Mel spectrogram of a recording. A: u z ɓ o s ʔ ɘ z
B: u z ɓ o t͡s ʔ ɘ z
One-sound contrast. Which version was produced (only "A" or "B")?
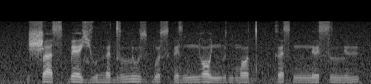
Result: A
